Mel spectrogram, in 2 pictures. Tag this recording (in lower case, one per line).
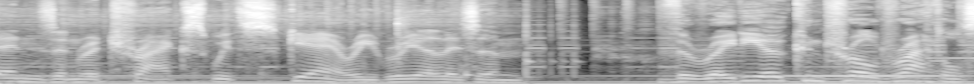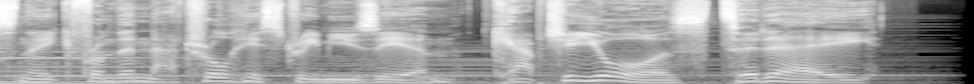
speech
music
